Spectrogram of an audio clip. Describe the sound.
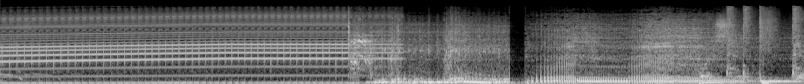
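A Honda Biz motorcycle engine revving, a loud, steady harmonic whine that slowly climbs in pitch for a few seconds, then breaks into rough, clattering roaring bursts that rise and fall.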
